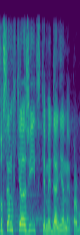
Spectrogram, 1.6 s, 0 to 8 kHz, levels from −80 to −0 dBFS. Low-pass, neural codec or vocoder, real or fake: 7.2 kHz; none; real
